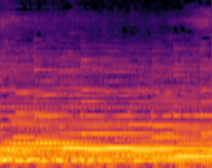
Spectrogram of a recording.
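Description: Live music: an electronic keyboard plays slow, sustained chords in a ballad.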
